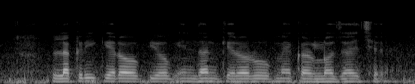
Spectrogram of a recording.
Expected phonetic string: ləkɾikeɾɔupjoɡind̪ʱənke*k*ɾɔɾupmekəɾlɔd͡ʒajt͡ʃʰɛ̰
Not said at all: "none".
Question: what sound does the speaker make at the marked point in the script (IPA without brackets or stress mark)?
none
